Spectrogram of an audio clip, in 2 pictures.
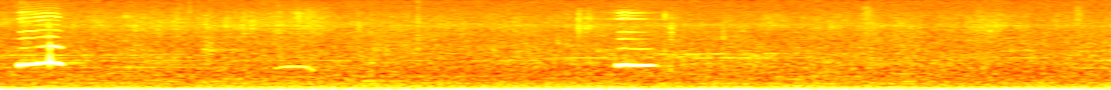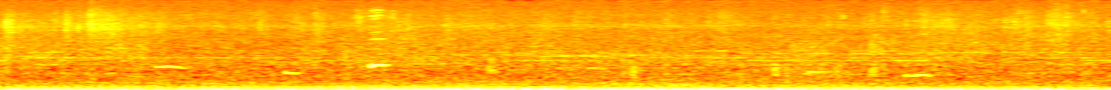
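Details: Baby monkey, orphaned, calling out for its mother: one bright rising whistle opens, followed by a few softer, shorter squeaks scattered over the rest, with a continuous low rumble throughout.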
